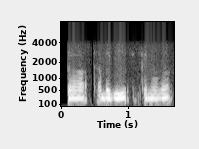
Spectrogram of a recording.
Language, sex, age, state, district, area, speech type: Manipuri, male, 30-45, Manipur, Kakching, rural, conversation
